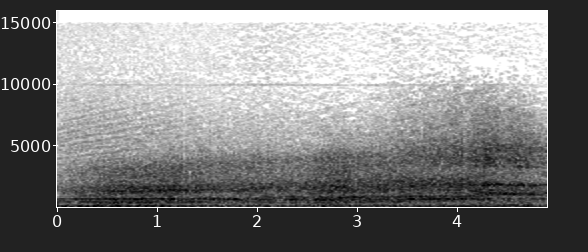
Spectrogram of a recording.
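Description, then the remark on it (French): A futuristic metro-like transport shuttle speeds at full speed through its tube across a base: a loud, steady rushing hum with a droning mechanical tone, sustained throughout, with no voices. “C'est une sorte de métro qui traverse la base à toute vitesse.”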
